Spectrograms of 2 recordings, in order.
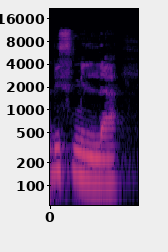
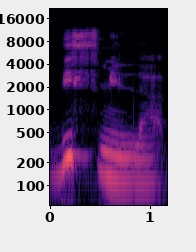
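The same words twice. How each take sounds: First: The s sound is light and plain. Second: The s sound is pressed with force. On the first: The speaker calls it wrong. "don't say simple Bismillah" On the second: The speaker calls it right. "apply a little bit force on the scene"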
